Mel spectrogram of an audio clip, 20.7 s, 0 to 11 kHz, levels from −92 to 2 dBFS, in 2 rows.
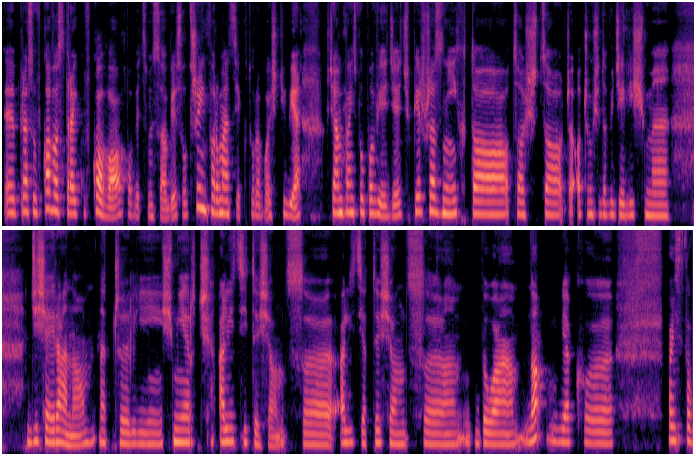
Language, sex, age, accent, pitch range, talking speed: Polish, female, 20-39, native, 150-185 Hz, 100 wpm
